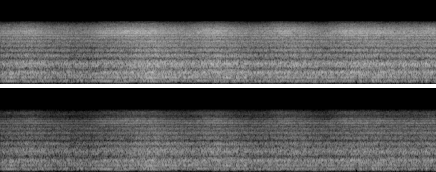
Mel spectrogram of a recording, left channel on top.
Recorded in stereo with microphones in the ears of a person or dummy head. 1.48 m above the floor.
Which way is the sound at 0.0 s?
30° left (ahead or behind).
